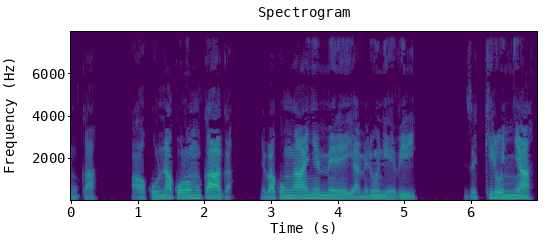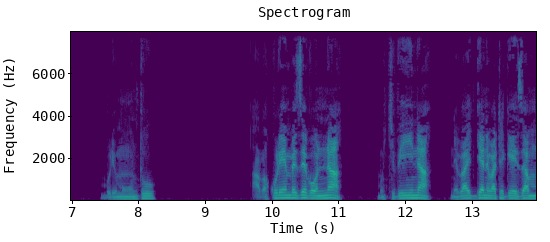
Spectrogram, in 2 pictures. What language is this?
Ganda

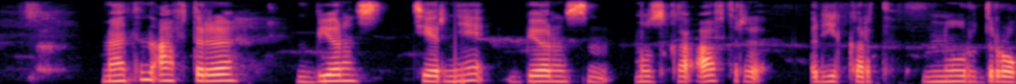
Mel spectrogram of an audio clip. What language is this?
Kazakh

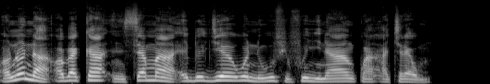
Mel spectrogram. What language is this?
Akan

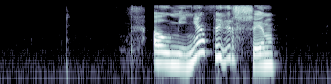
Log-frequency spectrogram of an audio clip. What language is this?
Russian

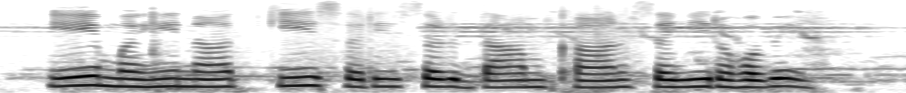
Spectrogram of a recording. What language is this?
Magahi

